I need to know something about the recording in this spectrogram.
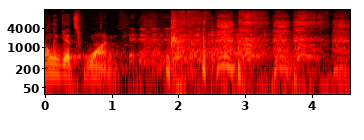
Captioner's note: audience laughing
